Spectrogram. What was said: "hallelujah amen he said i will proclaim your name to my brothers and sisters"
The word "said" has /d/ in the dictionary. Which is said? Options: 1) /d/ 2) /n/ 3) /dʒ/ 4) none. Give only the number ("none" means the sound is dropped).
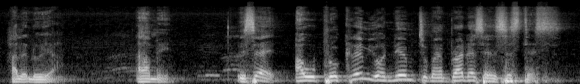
1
